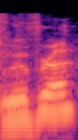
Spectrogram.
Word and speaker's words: oeuvre: I feel like you have to really pronounce it, as French as possible whenever you say it.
